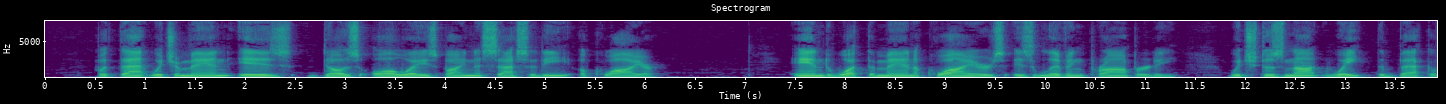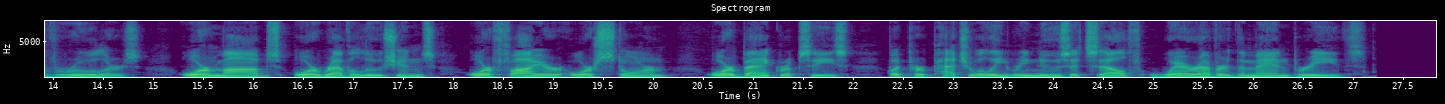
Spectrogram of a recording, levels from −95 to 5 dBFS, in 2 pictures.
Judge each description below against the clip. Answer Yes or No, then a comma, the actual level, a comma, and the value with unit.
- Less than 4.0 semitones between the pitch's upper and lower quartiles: Yes, average, 2.9 semitones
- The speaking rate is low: Yes, slow, 95 wpm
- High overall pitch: No, low, 125 Hz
